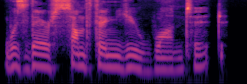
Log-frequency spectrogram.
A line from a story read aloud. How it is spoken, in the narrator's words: the king asked coolly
